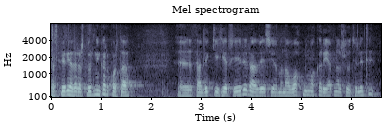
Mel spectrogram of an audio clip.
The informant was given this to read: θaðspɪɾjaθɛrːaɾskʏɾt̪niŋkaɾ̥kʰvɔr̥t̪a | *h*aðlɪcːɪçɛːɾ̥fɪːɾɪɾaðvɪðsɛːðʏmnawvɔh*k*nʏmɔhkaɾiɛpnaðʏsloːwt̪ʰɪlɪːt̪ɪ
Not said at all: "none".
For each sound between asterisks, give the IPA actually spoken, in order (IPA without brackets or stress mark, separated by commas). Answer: θ, p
